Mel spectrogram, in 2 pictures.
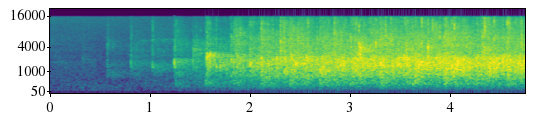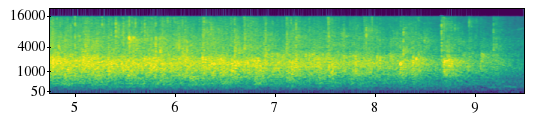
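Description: Audience applauding: the clapping builds about a second in, holds steady and fades near the end.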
